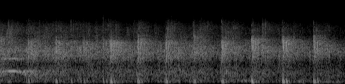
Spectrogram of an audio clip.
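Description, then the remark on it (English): A crowd at a second service applauds steadily to welcome guests, many hands clapping together in a dense, continuous patter with a few sharper claps standing out, warm and enthusiastic throughout without any voices. “Can we give them a huge, like, warm, enthusiastic welcome?”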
